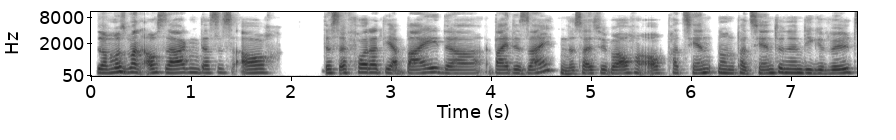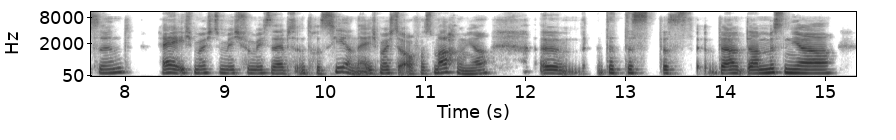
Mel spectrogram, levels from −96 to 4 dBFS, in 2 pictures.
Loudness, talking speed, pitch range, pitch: -23 LUFS, 185 wpm, 170-195 Hz, 180 Hz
